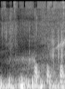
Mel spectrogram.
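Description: A rooster's short run of low clucks, close and fairly quiet, a few quick notes with no talk over them.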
